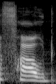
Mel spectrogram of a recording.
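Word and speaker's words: fought: हम क्या पढ़ते हैं इसे हम पढ़ते हैं फाउट क्या पढ़ते हैं फाउट पढ़ते हैं यहां पर जीएस साइलेंट होता है ठीक है तो इसका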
